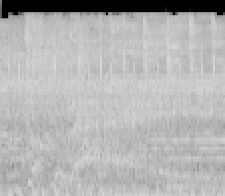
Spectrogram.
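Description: Thrash/death metal studio recording: distorted guitars and bass over fast, dense drumming, with cymbal strikes at a quick, even rhythm and a pitched line sweeping up and down in the middle range.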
